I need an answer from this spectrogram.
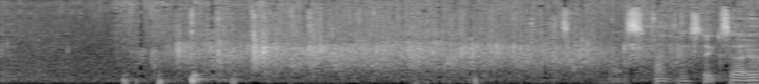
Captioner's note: crowd applauding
